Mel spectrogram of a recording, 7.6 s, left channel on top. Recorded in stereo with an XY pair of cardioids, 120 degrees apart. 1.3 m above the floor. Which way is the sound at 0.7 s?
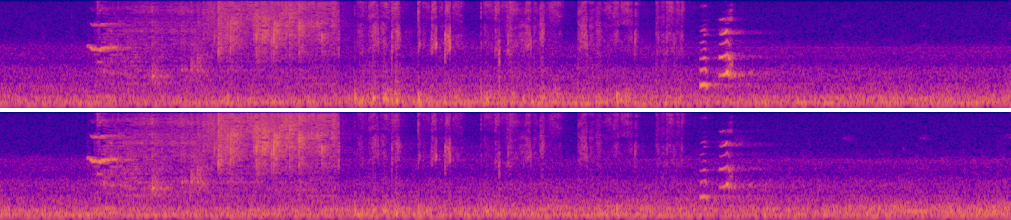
25° right.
